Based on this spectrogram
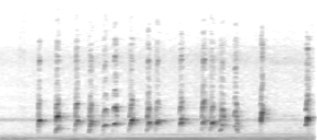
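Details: Lesser green leafbird singing on a master recording for training songbirds, described as chatty: sharp, clipped chirps and short downslurred notes in quick irregular bursts, with a faint steady high tone underneath.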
